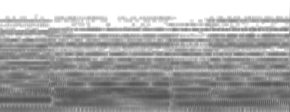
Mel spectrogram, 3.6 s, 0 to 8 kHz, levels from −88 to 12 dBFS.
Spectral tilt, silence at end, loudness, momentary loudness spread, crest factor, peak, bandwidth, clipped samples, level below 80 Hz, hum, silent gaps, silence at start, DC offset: -11 dB/octave; 0 s; -24 LUFS; 2 LU; 12 dB; -12 dBFS; 5.4 kHz; under 0.1%; -42 dBFS; none; none; 0 s; under 0.1%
